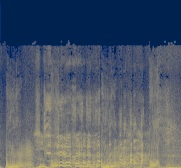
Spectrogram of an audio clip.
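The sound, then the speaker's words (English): A loud burst of sputtering, warbling fart noises runs continuously for several seconds, rising and falling in pitch, with faint chuckling mixed in. “Ito, sure give that girl some fart noises.”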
